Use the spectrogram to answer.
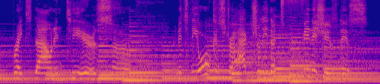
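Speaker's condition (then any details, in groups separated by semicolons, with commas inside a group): No condition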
